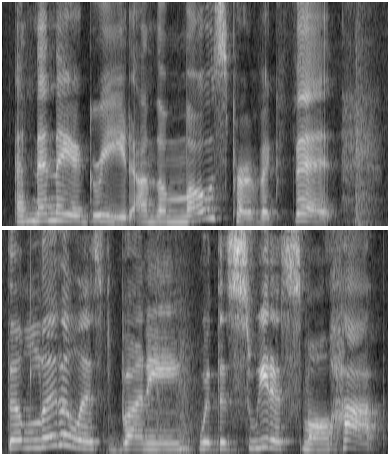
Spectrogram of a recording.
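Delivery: ordinary delivery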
